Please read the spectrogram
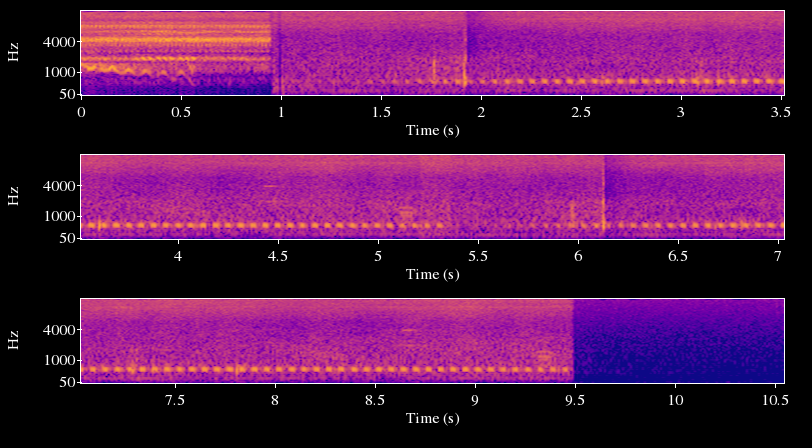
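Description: Eastern screech owl calling: the tail of a falling whinny, then two long, even trills held on one pitch, each about four seconds, with a short break between them.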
